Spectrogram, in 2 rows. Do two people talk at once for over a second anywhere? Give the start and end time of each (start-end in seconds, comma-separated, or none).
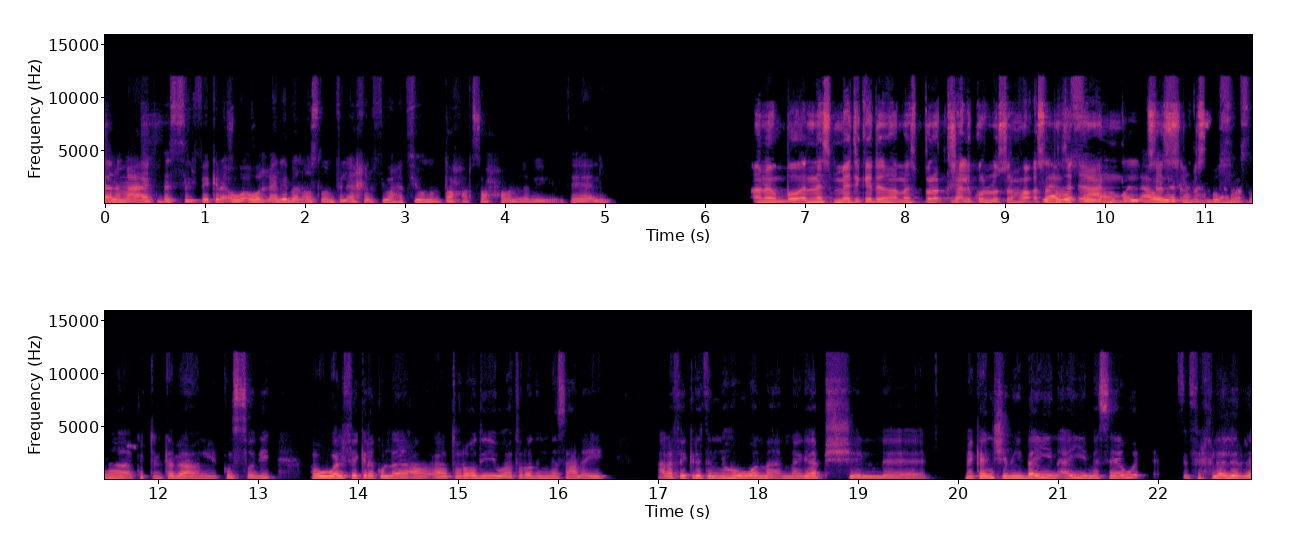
9.4-11.8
